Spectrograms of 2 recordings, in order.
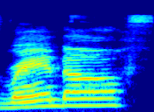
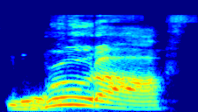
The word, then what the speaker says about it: Rudolph: to talk about trout Travis Randolph is that how you say his name yeah Rudolph Rudolph Travis Rudolph he's a former NFL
